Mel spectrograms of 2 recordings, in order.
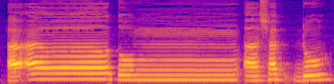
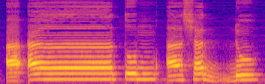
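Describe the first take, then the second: First: The m sound is blurred into the next word. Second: The m sound is pronounced clearly and separately. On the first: The speaker calls it wrong. "tidak boleh seperti itu" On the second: The speaker calls it right. "tapi dijelas ya, dibuat jelas"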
